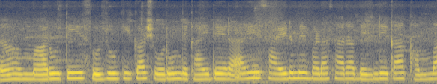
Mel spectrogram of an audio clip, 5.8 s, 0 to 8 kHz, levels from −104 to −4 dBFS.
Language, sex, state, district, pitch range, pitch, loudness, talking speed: Hindi, female, Chandigarh, Chandigarh, 185-200 Hz, 195 Hz, -14 LUFS, 175 wpm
